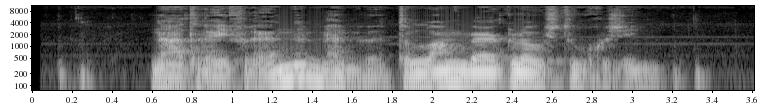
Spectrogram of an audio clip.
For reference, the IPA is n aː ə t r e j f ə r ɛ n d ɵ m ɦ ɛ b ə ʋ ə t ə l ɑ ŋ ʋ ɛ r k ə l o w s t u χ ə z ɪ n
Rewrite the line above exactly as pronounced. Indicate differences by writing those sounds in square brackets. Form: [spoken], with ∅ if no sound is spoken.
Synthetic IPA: n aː ə t r e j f ə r ɛ n d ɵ m ɦ ɛ b ə ʋ ə t ə l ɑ ŋ ʋ ɛ [ɹ] k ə l o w s t u χ ə z [i] n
